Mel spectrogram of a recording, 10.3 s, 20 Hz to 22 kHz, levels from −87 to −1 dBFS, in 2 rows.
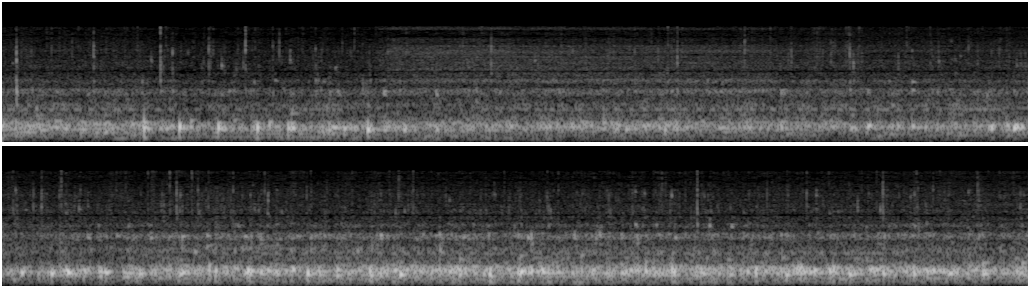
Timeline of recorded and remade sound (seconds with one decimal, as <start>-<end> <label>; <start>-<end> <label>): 0.0-10.3 recorded

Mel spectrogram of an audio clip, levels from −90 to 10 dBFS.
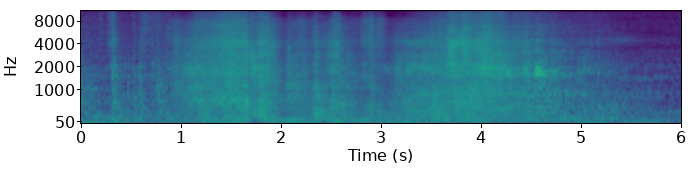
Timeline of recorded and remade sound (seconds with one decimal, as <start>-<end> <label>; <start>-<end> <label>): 0.0-0.9 recorded; 0.9-4.5 remade; 4.5-6.0 recorded

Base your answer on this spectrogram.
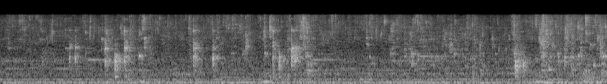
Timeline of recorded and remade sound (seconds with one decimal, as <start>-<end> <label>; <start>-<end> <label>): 0.0-6.1 recorded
